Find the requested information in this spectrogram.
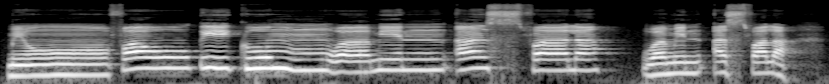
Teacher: nun mati bertemu dengan Hamzah jelas terang karena izhar halqi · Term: izhar halki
